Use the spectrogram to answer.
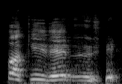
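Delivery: slow, laughing jab; laughing curse. Real, not acted. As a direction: laugh through the insult. Laughing at friend.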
